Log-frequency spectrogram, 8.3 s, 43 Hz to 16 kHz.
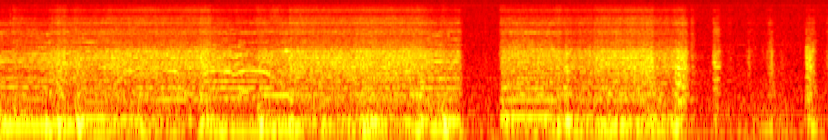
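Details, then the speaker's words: JVC JT-V71 stereo tuner on FM, drawing about 8.3 W: music plays, drops to near silence and returns, chopping in and out repeatedly; it mutes itself though signal meter shows full bars, suspected dirty muting switch or tuning capacitor. "it's having some troubles with the muting sounds like it's muting itself"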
